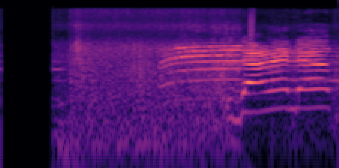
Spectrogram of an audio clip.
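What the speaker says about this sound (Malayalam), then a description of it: "അടുത്ത എൻ്റെ പൂച്ചക്കുട്ടിയെ കാണാം" A kitten gives a couple of close, clear meows that rise and hold toward the end, with talking at the same time.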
